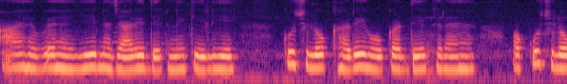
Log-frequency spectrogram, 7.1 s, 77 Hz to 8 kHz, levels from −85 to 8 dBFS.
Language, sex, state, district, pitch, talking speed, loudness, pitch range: Hindi, female, Uttar Pradesh, Jyotiba Phule Nagar, 185 Hz, 145 wpm, -14 LUFS, 180-195 Hz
